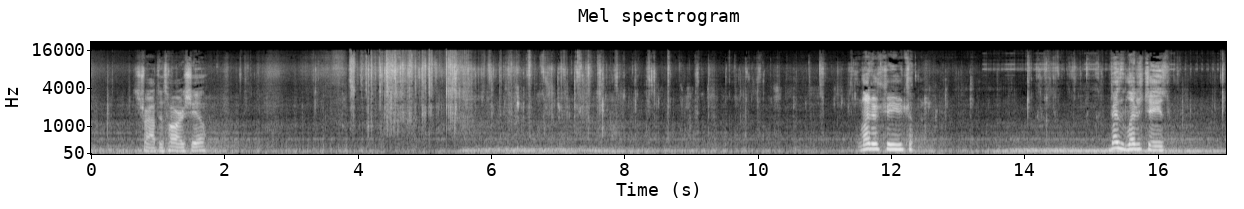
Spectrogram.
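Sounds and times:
taco shell crunching: 3.2s - 17.0s.

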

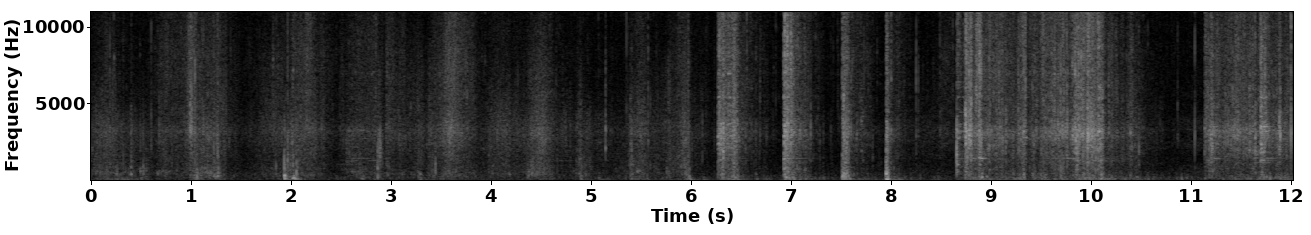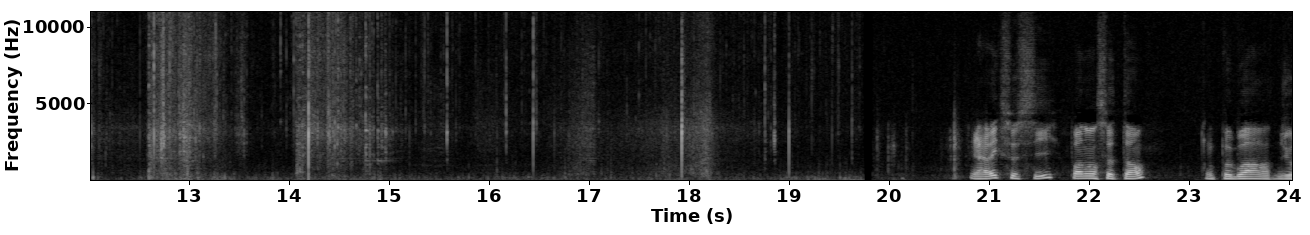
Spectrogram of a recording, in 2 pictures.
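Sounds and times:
embers crunching and crumbling: 0.0s - 20.0s
charred wood knocking and clinking: 6.0s - 16.6s, 17.9s - 20.8s.

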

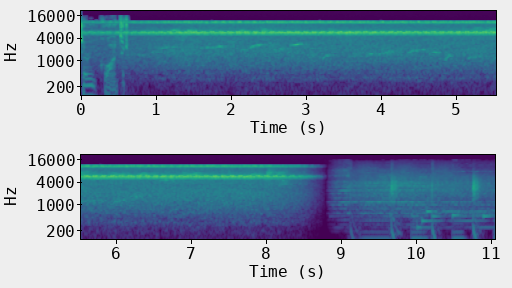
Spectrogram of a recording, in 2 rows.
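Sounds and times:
constant hiss: 0.0s - 8.7s
insects chirring: 0.0s - 8.8s.

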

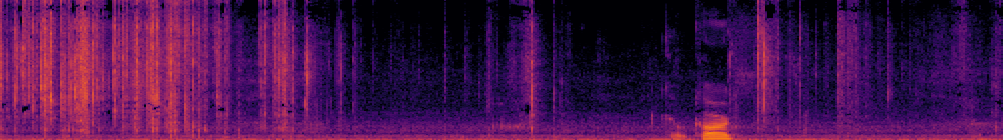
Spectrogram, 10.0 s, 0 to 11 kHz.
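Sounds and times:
foil wrapper crinkling: 0.0s - 3.6s.

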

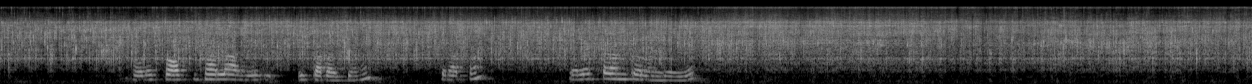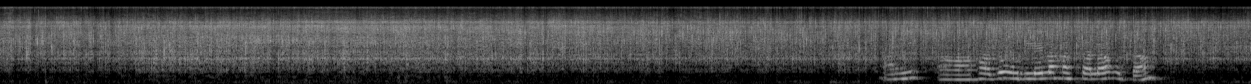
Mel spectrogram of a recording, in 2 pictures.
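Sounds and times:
food sizzling in hot oil: 0.0s - 25.0s.

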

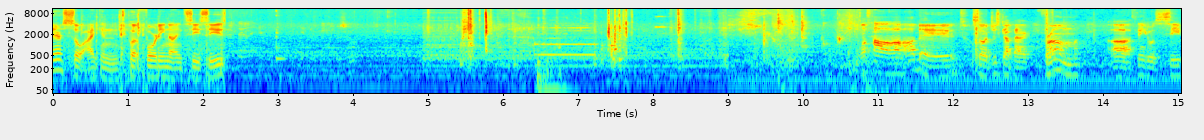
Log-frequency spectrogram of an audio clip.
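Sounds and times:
printer mechanical hum: 4.9s - 13.7s
held tone: 6.4s - 7.3s.

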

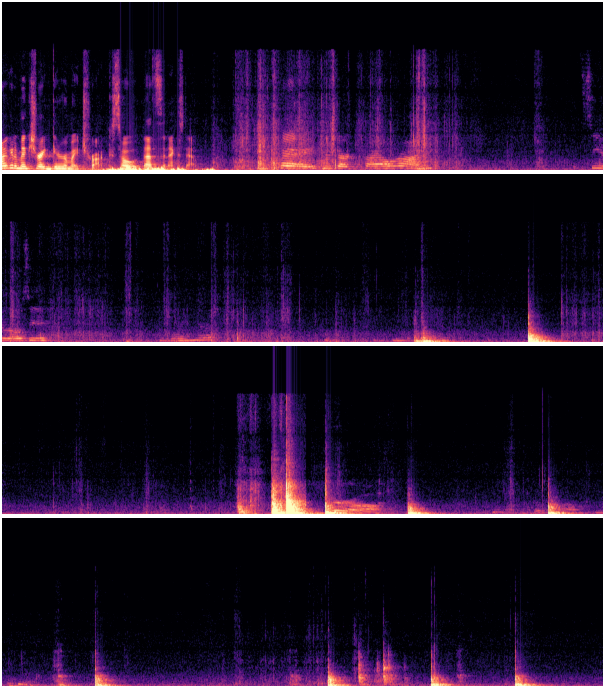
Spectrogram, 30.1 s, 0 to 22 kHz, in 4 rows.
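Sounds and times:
hooves on wooden ramp: 17.8s - 20.6s, 21.4s - 24.2s, 25.3s - 29.4s.

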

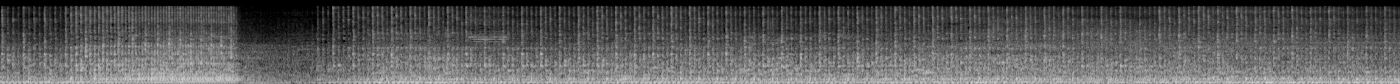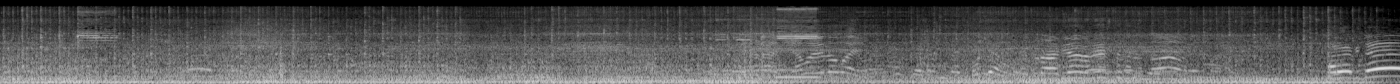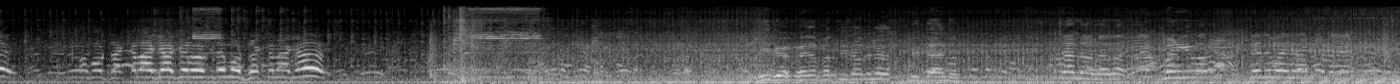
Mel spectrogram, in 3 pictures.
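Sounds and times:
crowd voices: 0.0s - 42.0s
tractor diesel engine running: 0.0s - 42.0s.

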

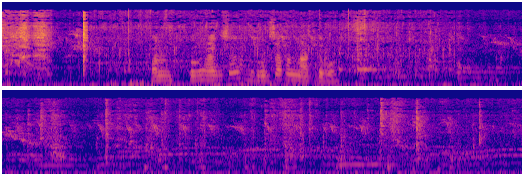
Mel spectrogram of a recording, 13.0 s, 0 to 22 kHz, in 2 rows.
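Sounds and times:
birds chirping and whistling: 5.7s - 13.0s.

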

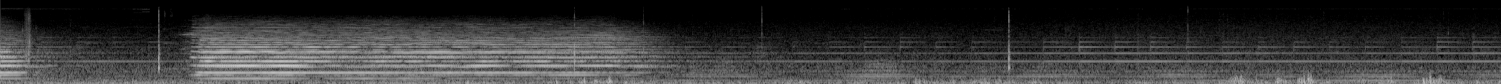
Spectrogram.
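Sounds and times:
locomotive air horn blast: 0.0s - 0.7s, 1.8s - 7.6s
faint steady ringing: 0.0s - 3.3s, 6.7s - 15.0s
low rumble of train: 0.0s - 15.0s.

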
